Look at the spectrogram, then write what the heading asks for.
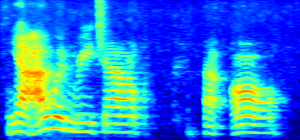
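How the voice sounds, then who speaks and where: A woman hosting a casual live tarot reading, speaking informally and haltingly as if thinking aloud. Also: fairly low pitch, fairly bright tone. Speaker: tarot reader, live stream host. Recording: roomy, echoing live stream sound.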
